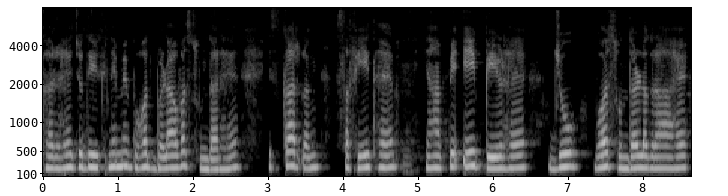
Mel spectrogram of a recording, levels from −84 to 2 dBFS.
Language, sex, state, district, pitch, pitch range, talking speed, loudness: Hindi, male, Uttar Pradesh, Muzaffarnagar, 210 Hz, 200-220 Hz, 175 wpm, -29 LUFS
